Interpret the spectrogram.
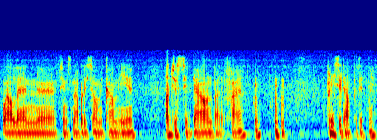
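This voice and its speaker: A dull, hissy old radio recording carries a sinister older count. His voice is deep and deliberate, with polished courtesy laid over menace. He speaks as a decadent nobleman in a horror play. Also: fairly even intonation. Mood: courteous menace. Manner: suave, chuckling, deliberate menace with courteous hesitations. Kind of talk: radio horror drama acting.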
